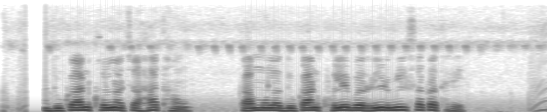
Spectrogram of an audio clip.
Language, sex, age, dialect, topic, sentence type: Chhattisgarhi, male, 31-35, Eastern, banking, question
